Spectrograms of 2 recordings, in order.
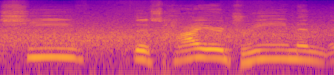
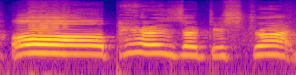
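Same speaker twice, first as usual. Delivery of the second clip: mock distraught parent; 7 semitones higher, 11 dB louder, slower than usual. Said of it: "the fob accent".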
